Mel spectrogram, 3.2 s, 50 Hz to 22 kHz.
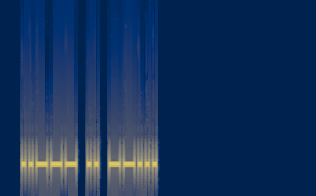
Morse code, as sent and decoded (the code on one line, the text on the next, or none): ..--- .. --...
2I7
